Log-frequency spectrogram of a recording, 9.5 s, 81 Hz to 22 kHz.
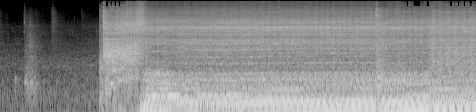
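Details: Ford F-150 after driving through deep water: steady idle with a dry, constant whirring from the accessory belt area; worn belt tensioner pulley bearing.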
